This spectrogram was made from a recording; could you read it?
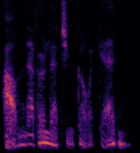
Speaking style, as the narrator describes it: she whispers

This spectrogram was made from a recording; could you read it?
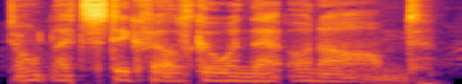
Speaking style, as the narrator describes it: she whispers in your ear

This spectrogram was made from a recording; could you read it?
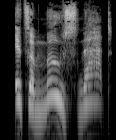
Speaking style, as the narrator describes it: he cried

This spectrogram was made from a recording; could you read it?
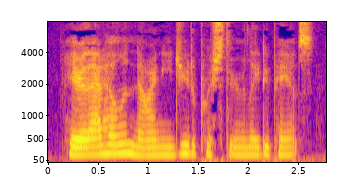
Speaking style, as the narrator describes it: Blank muttered to the unconscious woman

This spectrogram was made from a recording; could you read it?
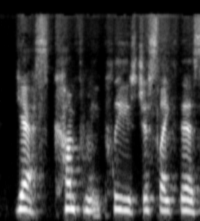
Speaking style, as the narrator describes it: Ivy begged

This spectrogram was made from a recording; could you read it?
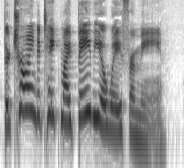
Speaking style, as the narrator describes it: she yelled

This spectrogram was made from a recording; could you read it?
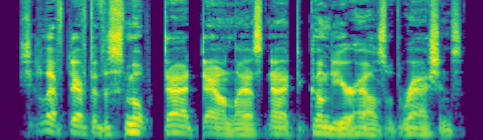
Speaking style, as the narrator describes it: Ben said through gritted teeth

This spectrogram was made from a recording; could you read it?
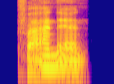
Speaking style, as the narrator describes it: muttered

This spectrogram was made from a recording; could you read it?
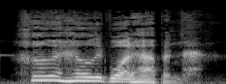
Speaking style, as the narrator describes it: Milne asked, around a yawn born of too little sleep

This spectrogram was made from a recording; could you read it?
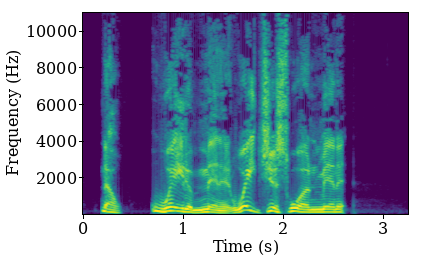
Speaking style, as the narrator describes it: sputtered Crane

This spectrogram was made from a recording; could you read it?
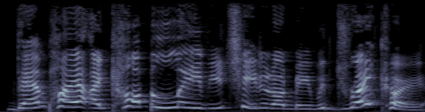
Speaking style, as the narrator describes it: I shouted at him

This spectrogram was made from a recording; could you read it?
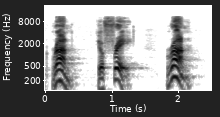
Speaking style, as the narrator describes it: I shouted

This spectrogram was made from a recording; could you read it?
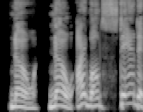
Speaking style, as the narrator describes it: she bellowed

